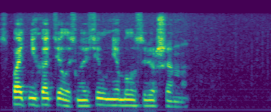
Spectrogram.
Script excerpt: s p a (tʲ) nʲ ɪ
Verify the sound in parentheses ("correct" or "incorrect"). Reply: correct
